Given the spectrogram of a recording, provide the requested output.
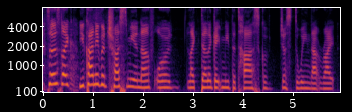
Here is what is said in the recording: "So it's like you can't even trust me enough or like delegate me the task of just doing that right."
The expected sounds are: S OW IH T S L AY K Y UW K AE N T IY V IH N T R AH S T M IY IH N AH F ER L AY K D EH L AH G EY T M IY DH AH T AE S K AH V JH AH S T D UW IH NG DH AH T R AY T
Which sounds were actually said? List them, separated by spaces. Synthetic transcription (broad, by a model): S OW IH T S L AY K Y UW K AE N T IY V IH N T R AH S T M IY IH N AH F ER L AY K D EH L AH G EY T M IY DH AH T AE S K AH V JH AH S D UW IH NG DH AH T R AY T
